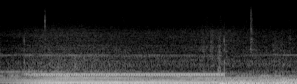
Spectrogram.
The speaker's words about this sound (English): so I try calling him from the car, just as a guy with a leaf blower walks by.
